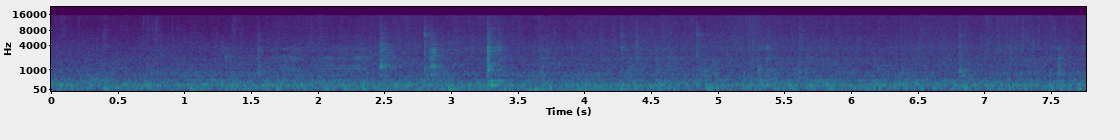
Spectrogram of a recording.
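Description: Chopped onion, green chilli and ginger sizzling in hot ghee in a nonstick pan as a spatula stirs them. A few sharp clicks of the spatula against the pan come between about two and a half and three and a half seconds in.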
